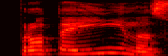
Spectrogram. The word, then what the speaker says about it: proteínas: Proteínas. O I tá na segunda posição e forma a sílaba mais forte, proteínas.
